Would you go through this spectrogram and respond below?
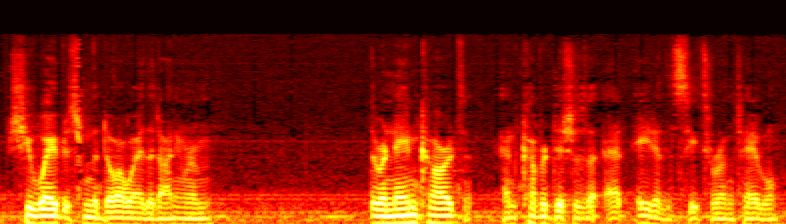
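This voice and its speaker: A man playing a grim, hard-boiled noir inspector, narrating his case in clipped, deadpan radio-drama style. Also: a bass voice, fast, a little hiss or hum. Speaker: narrator and lead actor.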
